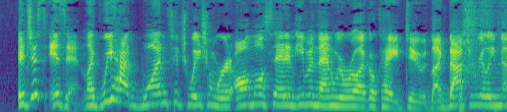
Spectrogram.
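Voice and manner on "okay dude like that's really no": ordinary talk, nothing marked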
